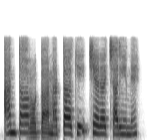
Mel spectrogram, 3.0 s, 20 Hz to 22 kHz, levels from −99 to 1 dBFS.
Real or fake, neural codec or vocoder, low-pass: fake; codec, 16 kHz, 0.5 kbps, X-Codec, HuBERT features, trained on general audio; 7.2 kHz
